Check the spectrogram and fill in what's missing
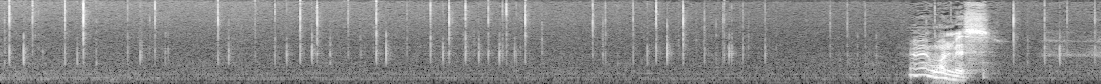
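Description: Rapid clicks from the hardware keyboard of a Palm Pixi phone on Sprint, faint and close, keep an irregular rhythm for about nine seconds, then a brief louder rustle or handling noise follows.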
